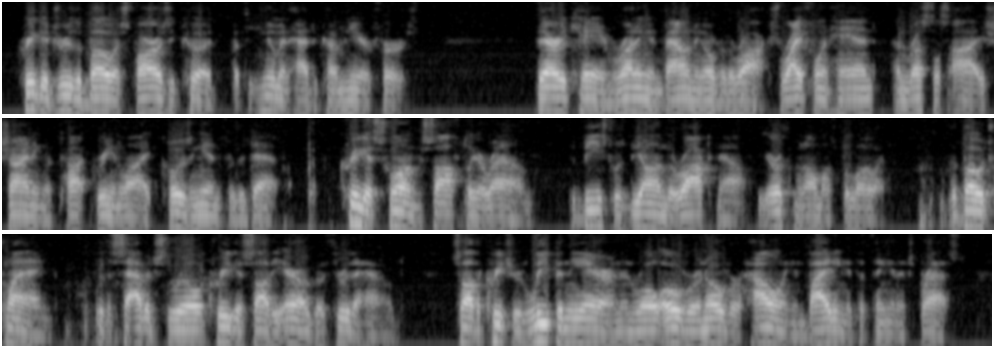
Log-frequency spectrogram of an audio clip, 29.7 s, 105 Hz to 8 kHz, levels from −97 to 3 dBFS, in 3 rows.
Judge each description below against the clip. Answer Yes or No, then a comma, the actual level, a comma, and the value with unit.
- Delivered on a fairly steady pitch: Yes, narrow, 2.2 semitones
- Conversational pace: Yes, average, 190 wpm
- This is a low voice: Yes, very low, 95 Hz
